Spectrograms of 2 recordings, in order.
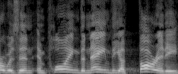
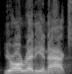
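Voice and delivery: ordinary delivery

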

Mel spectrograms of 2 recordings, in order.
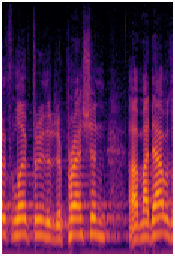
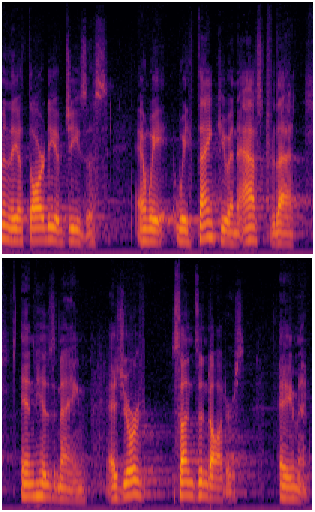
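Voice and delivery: pastor praying over the congregation, hushed and earnest; prayer; 4 semitones lower than usual. Acted.

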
